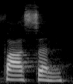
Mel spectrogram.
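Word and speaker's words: fasten: पढेंगे Christmas Christmas नहीं पढेंगे Christmas फास्टर नहीं फांसन क्या करेंगे इस फैशन जैसे कि लहसुन वैसे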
